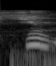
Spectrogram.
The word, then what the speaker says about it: Home: It's now called Home House, pronounced as it's spelt, but it was once the palatial residence of the aristocratic Hume family, not pronounced as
